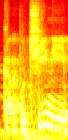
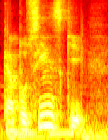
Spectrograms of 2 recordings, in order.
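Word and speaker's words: Kapuściński: reportero jamaicano Bob dickens dije rizard capuchini pero en realidad es rizard capuzzinski espero estarlo pronunciando bien porque la verdad yo no sé polaco así que por favor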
